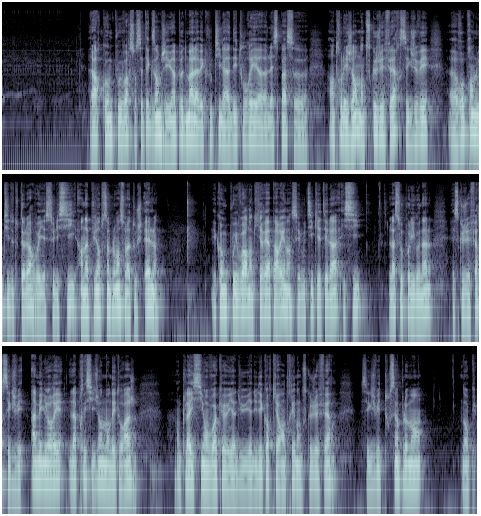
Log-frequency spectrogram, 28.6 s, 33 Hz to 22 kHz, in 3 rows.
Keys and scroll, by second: 13.2 |.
